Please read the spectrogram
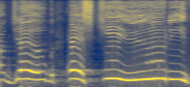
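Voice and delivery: put-on twangy Southern accent. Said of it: "that good old Southern twang".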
